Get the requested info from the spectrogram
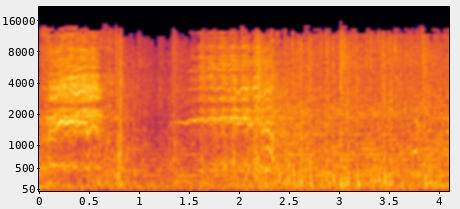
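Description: A horse whinnies loudly at the start, then its hooves beat fast at a gallop, over film score music.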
